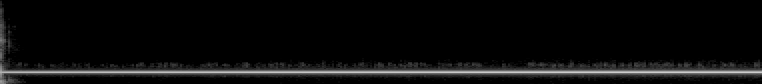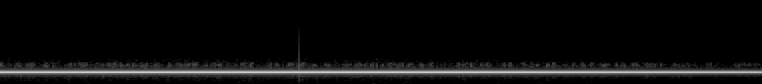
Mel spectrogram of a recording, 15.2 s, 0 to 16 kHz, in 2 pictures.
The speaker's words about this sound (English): For our listeners, we'll throw in a little bit of 528 hertz for you right here. So this is this is what it sounds like.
